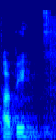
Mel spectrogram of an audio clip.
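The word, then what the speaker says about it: Pupy: Python rat there called Puppy. I think that's how it's pronounced, but P-U-P-Y.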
